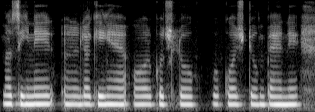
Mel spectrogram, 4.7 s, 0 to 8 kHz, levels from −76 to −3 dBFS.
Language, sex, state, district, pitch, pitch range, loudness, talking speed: Hindi, female, Madhya Pradesh, Bhopal, 215 Hz, 215-220 Hz, -14 LUFS, 125 wpm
